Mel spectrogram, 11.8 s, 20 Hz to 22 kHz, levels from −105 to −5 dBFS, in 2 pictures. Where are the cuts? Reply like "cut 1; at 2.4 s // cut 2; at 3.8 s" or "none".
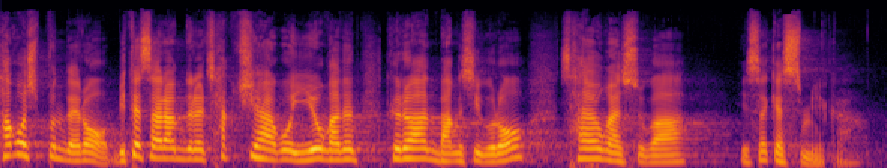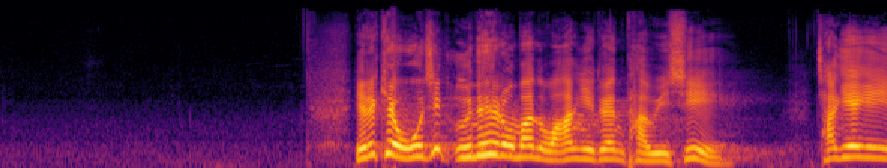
none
